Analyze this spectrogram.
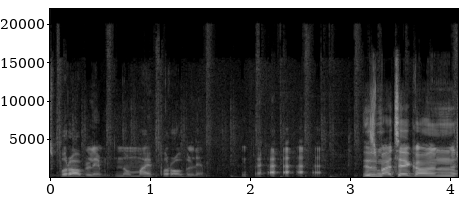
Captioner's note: laughs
